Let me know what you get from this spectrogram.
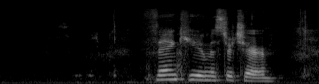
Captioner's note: speaking French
